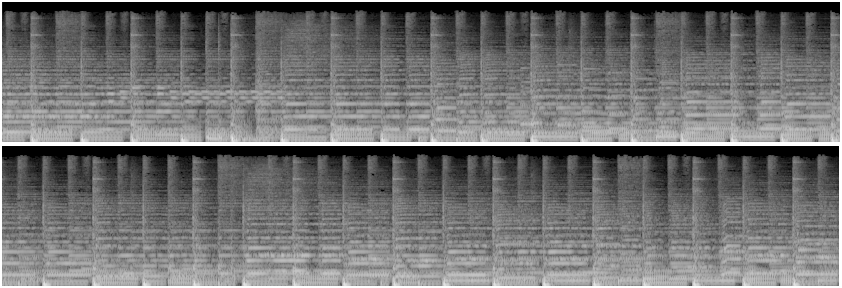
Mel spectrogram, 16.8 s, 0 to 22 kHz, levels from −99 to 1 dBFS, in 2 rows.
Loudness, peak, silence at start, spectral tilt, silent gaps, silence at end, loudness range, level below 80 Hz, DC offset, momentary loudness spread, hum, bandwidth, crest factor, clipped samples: -24 LUFS; -2 dBFS; 0 s; -5.5 dB/octave; none; 0 s; 1 LU; -26 dBFS; under 0.1%; 2 LU; none; 17 kHz; 20 dB; under 0.1%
